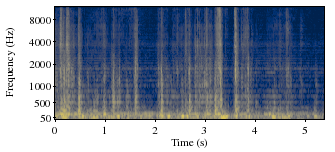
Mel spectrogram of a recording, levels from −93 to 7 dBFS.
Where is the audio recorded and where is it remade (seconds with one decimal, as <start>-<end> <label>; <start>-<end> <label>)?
0.0-5.4 remade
